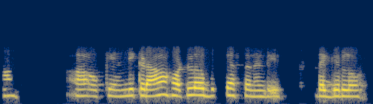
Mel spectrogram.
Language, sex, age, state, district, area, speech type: Telugu, female, 60+, Andhra Pradesh, Vizianagaram, rural, conversation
